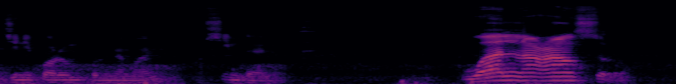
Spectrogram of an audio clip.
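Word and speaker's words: وَالْعَصْر: ওয়াল আসর, উচ্চারণটা খেয়াল রাখবেন।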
